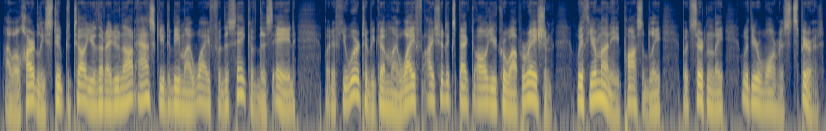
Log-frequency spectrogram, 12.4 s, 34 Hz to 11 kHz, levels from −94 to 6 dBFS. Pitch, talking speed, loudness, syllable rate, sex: 110 Hz, 220 wpm, -19 LUFS, 5.7 syllables/s, male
